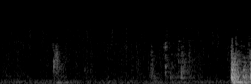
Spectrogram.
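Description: A door swings shut with a sudden heavy thud near the end, preceded by a few faint shuffling knocks over quiet background hiss.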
